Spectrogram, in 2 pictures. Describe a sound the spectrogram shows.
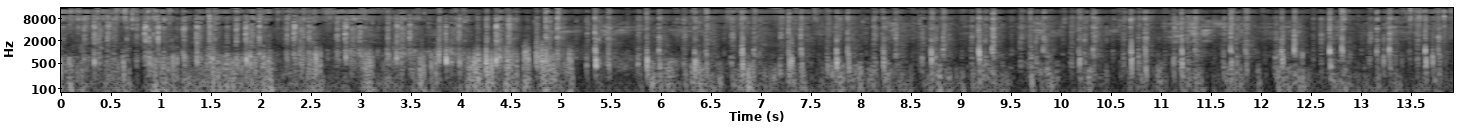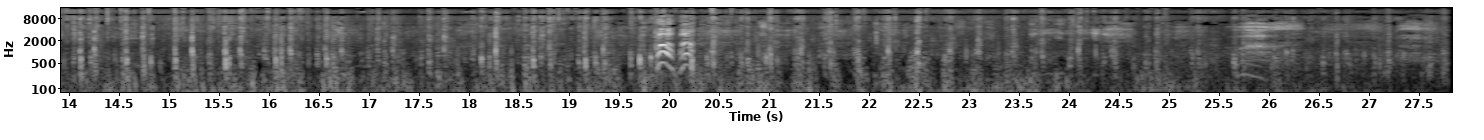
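Wind rumbles loudly against a close microphone.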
